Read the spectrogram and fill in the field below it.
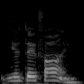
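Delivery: ordinary talk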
